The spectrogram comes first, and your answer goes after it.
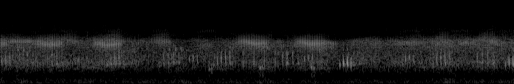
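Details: Many frogs calling together in lotus paddy fields in Echizen, Fukui, Japan, June 12, 2021, including Japanese tree frog, Tokyo daruma pond frog, wrinkled frog, Schlegel's green tree frog and forest green tree frog: steady croaking wall with louder rasping bursts about once a second.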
